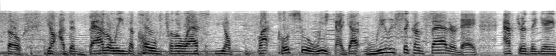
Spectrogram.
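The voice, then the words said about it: Choked-up, lower-pitched voice. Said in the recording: “my voice is a little bit kind of choked up. And I'm talking a little bit lower here so I can make sure I can get the words out without my voice cracking”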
